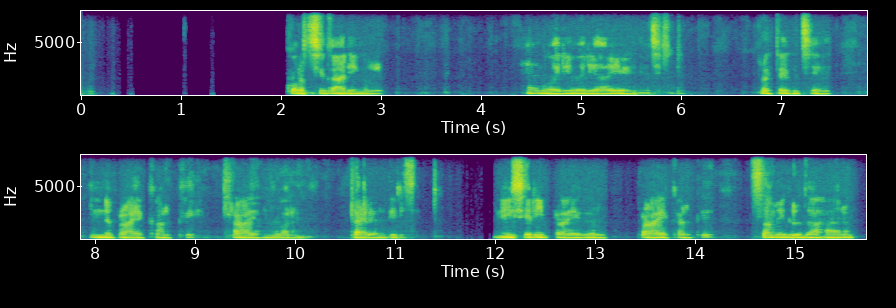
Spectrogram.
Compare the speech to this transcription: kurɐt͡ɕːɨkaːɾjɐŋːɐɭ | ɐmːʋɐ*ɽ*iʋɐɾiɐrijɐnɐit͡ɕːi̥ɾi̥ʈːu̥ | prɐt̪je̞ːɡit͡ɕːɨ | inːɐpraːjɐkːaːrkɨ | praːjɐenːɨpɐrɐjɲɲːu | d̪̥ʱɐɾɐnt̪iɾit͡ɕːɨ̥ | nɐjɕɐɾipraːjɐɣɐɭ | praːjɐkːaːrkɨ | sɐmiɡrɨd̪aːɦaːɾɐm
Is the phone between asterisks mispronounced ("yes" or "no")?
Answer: yes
